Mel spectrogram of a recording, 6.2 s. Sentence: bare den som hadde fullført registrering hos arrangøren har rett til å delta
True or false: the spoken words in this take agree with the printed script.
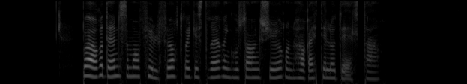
false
